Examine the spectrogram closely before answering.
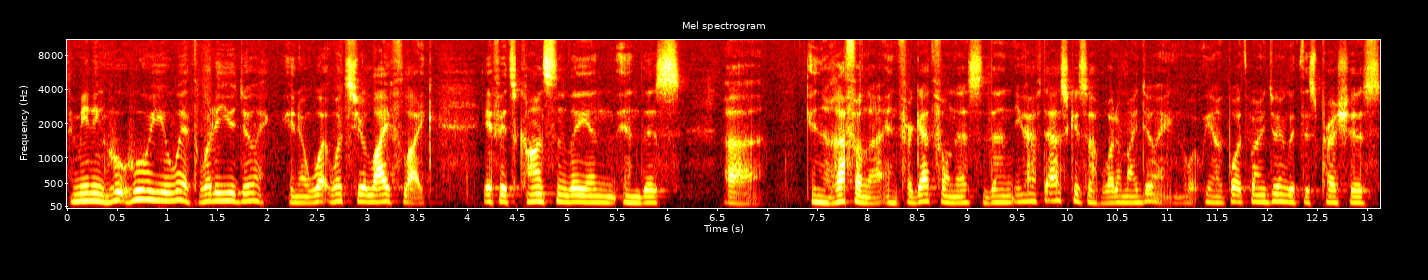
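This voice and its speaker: This man talks at a moderate pace in a medium pitch, with fairly even intonation, a somewhat breathy quality and a dark, mellow tone. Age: 60s. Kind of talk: informal talk to small group. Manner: halting, repeats words.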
